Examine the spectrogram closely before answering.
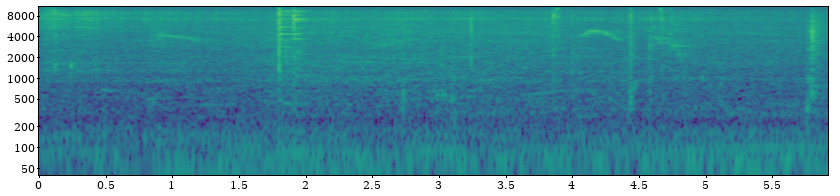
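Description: Quiet outdoor background with a steady low rumble and a few short, faint bird chirps. A light metallic click about two seconds in and another near the end, from the small steel bowl and tongs being set down into the large steel mixing bowl.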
